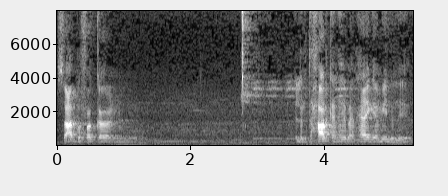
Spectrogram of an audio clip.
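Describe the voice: At a very fast pace, a man speaks at medium pitch with little pitch movement, a bright, sharp tone and vocal fry, with audible room echo in the room.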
